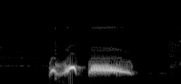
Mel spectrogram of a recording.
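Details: A single cuckoo call recorded in nature, a brief hooted first note sliding into a longer, level, mellow second note, with silence around it.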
